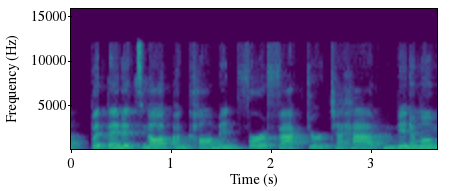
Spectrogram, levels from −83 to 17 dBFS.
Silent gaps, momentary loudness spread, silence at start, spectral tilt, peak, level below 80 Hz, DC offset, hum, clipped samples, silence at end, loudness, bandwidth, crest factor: none; 6 LU; 0 s; -5 dB/octave; -6 dBFS; -72 dBFS; under 0.1%; none; under 0.1%; 0 s; -23 LUFS; 13 kHz; 16 dB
